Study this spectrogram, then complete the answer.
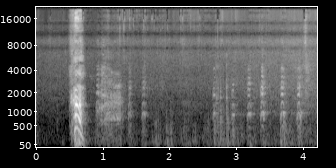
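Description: A village chicken lets out one sharp squawk, followed by a few quiet, scattered clucks in an otherwise still yard.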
